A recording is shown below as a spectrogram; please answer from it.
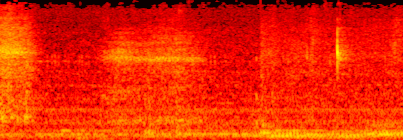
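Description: Mouth and breath sounds of a person eating sour fruit: breathing through the nose and chewing, with a small click a little over three seconds in.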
